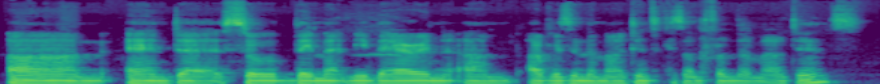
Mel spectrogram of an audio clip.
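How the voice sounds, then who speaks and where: Man, 30s, from Peru, very low voice, monotone, hesitant with lots of ums and restarts, podcast guest. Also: a little slow. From Peru, raised in Quebec, Canada. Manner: hesitant, many fillers and restarts. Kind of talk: casual interview storytelling.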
